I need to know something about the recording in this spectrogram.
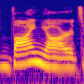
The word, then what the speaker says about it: vineyard: Vineyard. Yard isn't even pronounced correctly. So vineyard, be careful with that one.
